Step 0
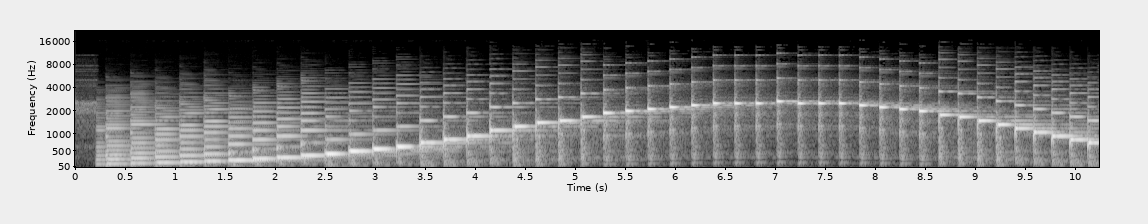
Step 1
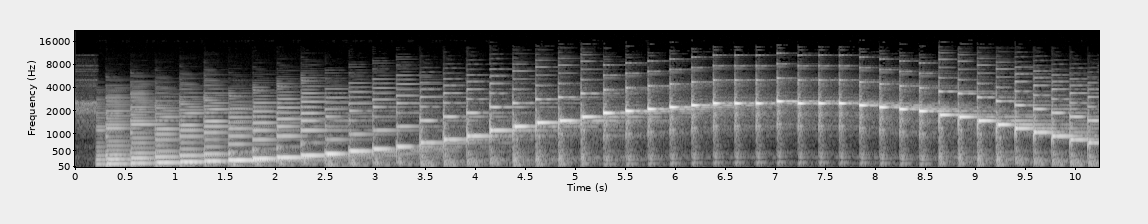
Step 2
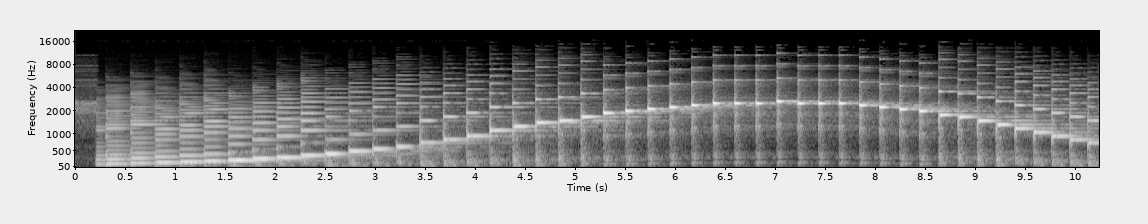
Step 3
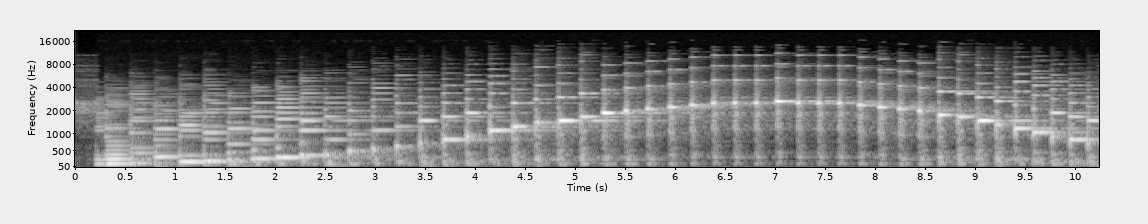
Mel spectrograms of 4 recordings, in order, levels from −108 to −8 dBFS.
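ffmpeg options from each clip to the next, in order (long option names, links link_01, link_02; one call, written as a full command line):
ffmpeg -i in.wav -af "equalizer=frequency=640:width=0.93:gain=-12,volume=2.5dB" out.wav
ffmpeg -i in.wav -af anull out.wav
ffmpeg -i in.wav -af "afftfilt=real='re*1.73*eq(mod(b,3),0)':imag='im*1.73*eq(mod(b,3),0)':win_size=2048:overlap=0.75,volume=8dB" out.wav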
